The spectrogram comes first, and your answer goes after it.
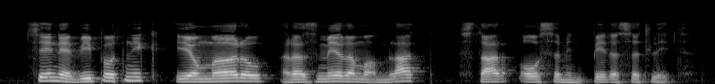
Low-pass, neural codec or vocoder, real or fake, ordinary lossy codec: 7.2 kHz; none; real; AAC, 96 kbps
